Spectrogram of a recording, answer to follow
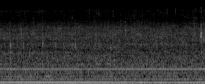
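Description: Spaghetti with squid and vegetables sizzling in a pan: a steady frying hiss over a constant low hum.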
